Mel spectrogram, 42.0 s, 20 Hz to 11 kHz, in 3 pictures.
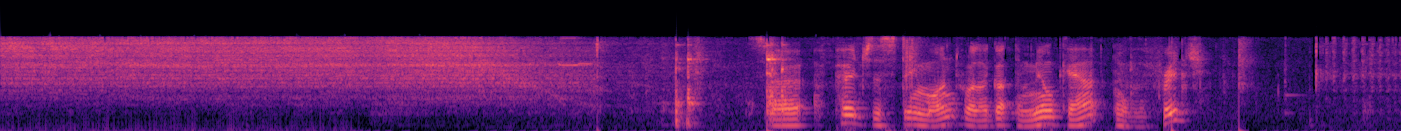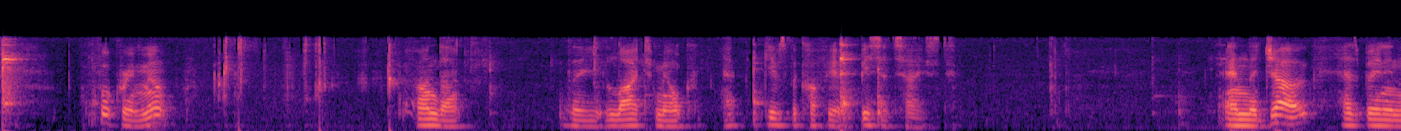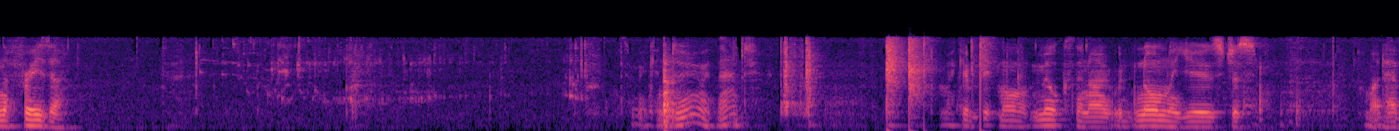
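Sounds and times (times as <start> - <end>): milk trickling into jug: 30.0 - 33.9.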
